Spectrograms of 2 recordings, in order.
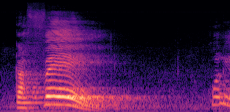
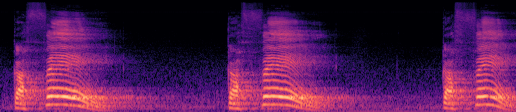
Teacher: é claramente é a sílaba fé que saiu com mais intensidade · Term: sílaba tônica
